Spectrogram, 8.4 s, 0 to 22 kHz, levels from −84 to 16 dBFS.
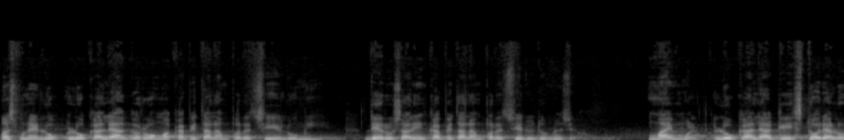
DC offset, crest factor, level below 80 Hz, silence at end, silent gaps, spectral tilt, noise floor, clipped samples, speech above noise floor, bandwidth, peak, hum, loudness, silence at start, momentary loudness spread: under 0.1%; 16 dB; -74 dBFS; 0 s; none; -7 dB/octave; -53 dBFS; under 0.1%; 32 dB; 15 kHz; -4 dBFS; none; -22 LUFS; 0 s; 11 LU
